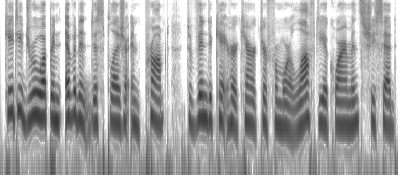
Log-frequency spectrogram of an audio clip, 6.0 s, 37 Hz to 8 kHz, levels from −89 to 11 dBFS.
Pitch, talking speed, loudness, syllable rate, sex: 190 Hz, 180 wpm, -20 LUFS, 5.9 syllables/s, female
